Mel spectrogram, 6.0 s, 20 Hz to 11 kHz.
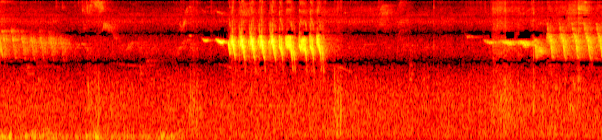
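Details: Competing lined seedeater, 2023 season, Metálico versus Torneiro song styles: soft high twittering, then a loud burst of about ten quick pulsed notes lasting one second, followed later by a quieter repeat of the trill.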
